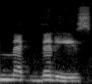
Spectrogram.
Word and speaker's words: McVitie's: Pronounced McVitie's chocolate hobnobs.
